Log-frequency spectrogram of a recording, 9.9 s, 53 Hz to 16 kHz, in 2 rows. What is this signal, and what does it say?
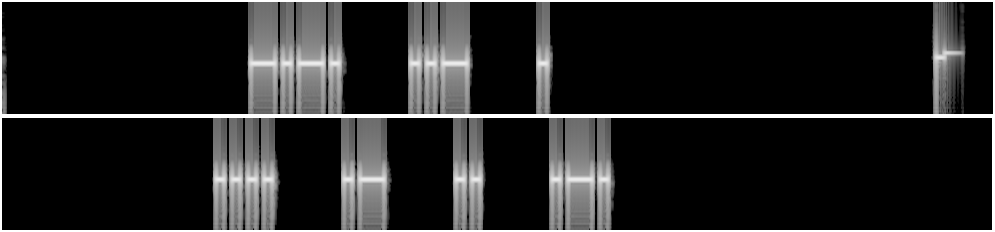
Morse code, heard as a keyed tone, about 30 wpm, spaced as for 17 wpm, 700 Hz. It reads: CUE HAIR
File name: Lesson 17f - Letter u - Words 30wpm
